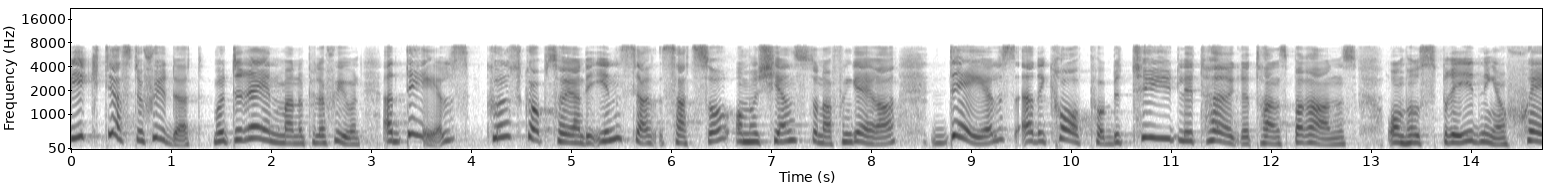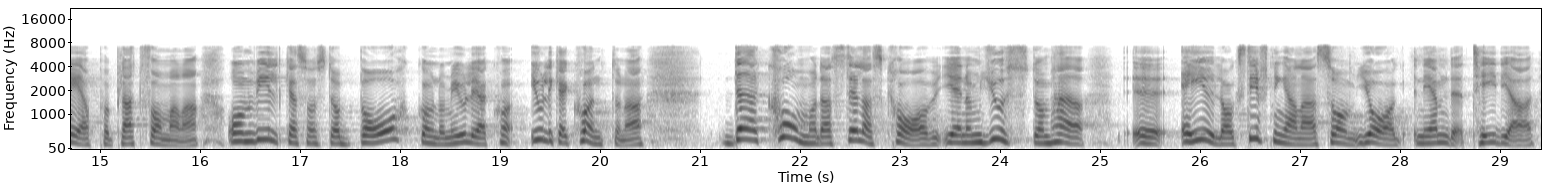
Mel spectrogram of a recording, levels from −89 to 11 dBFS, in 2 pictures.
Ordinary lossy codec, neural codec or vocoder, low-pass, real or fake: none; none; 7.2 kHz; real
